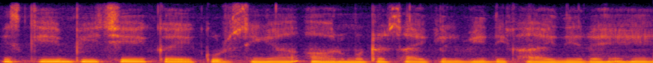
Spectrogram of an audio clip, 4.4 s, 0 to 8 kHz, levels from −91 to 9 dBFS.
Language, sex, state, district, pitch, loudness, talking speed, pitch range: Hindi, female, Bihar, Vaishali, 190 Hz, -14 LUFS, 165 wpm, 185-205 Hz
